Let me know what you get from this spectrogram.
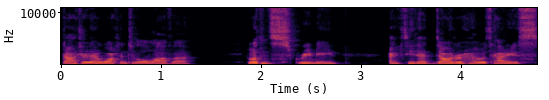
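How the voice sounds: In a natural reading voice with lively intonation, the speaker reads over a quiet background.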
